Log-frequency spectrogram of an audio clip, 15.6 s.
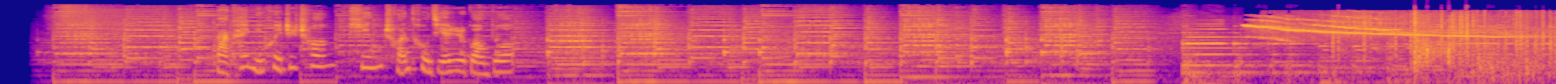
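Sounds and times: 
bright melodic music: 0.4s - 15.5s
speech: 2.2s - 5.3s
firework whistling shriek: 12.2s - 15.5s.

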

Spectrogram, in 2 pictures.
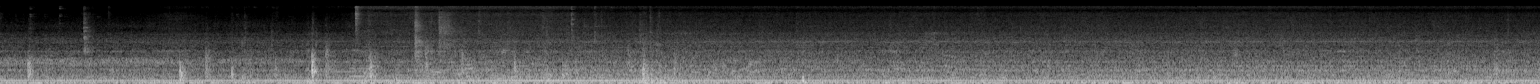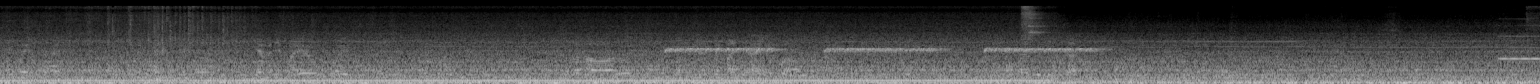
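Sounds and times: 
Taipei metro train rumbling: 0.0s - 30.8s
short series of beeps: 22.0s - 26.6s, 30.4s - 30.8s.

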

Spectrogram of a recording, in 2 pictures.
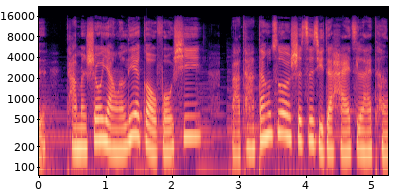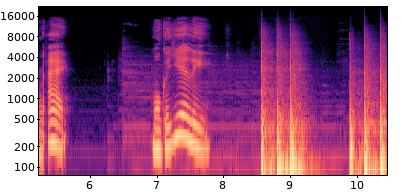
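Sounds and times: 
speech: 0.0s - 5.7s, 6.9s - 7.9s
urgent loud knocking on a door: 8.6s - 10.4s.

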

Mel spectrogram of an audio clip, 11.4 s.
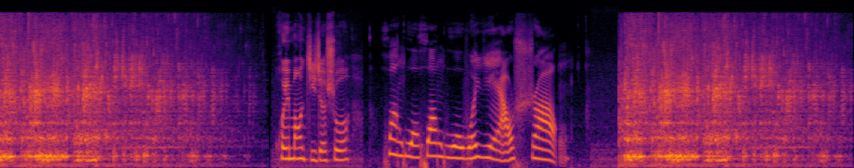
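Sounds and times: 
toilet flushing: 0.0s - 3.6s, 8.3s - 11.3s
speech: 3.8s - 7.7s.

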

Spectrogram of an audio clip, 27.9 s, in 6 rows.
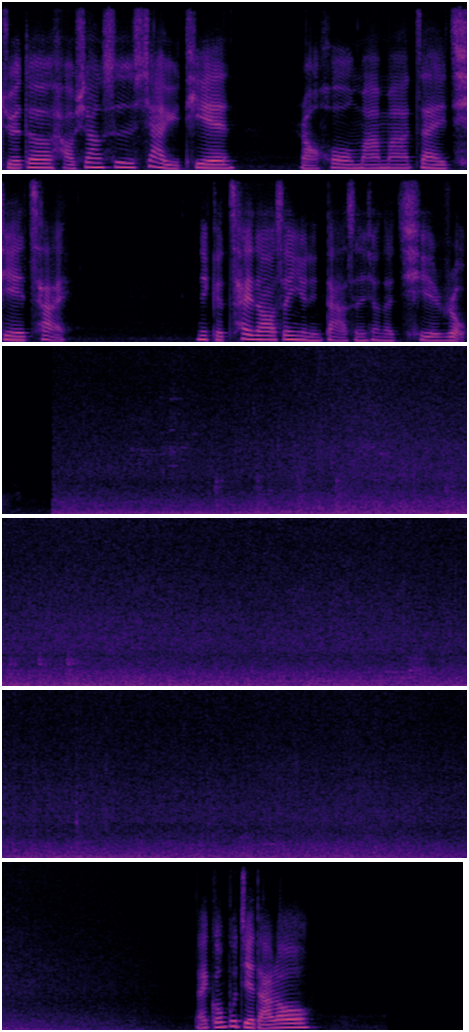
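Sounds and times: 
speech: 0.0s - 2.4s, 3.0s - 5.4s, 6.6s - 9.4s, 25.2s - 26.4s
rice paddy field ambience in Tainan in November: 9.8s - 24.6s.

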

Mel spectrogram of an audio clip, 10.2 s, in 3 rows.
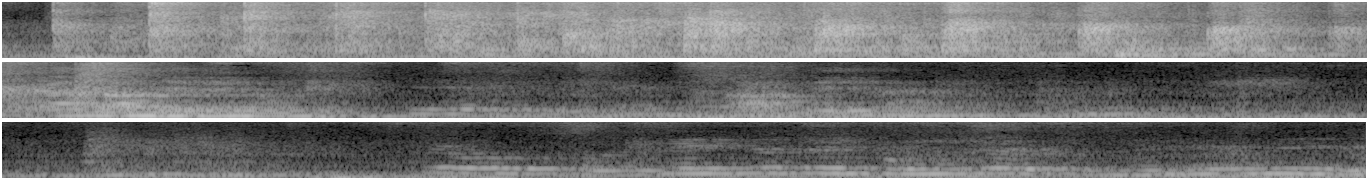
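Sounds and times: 
small group clapping: 0.0s - 4.2s.

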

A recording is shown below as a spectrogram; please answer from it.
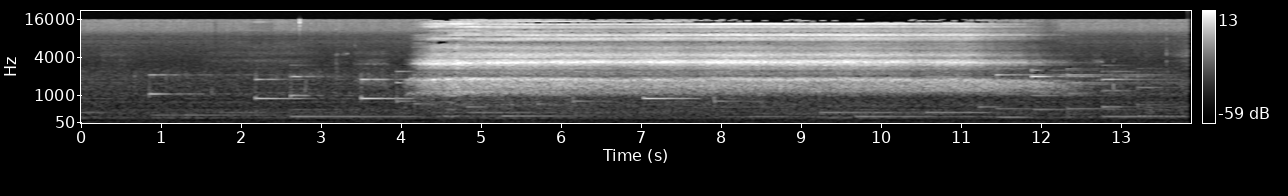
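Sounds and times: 
soft sustained musical tones: 0.0s - 13.8s
ujjayi throat breathing inhale: 3.5s - 13.8s.

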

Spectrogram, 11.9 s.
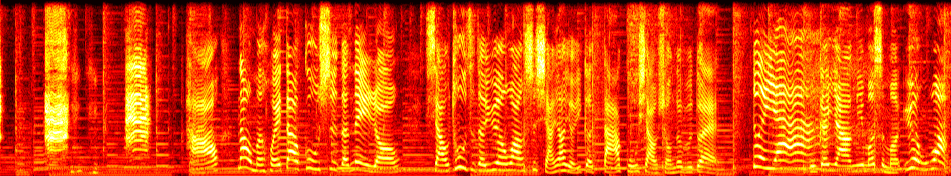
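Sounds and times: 
child imitating a crow's caw: 0.0s - 1.0s, 1.6s - 2.0s
speech: 0.8s - 11.8s.

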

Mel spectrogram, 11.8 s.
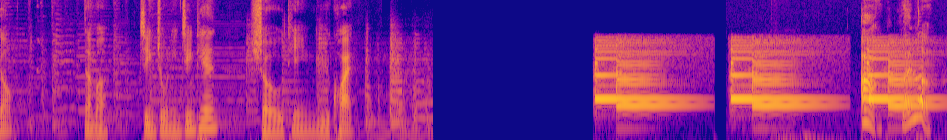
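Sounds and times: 
speech: 0.0s - 0.2s, 1.0s - 4.5s
electric doorbell chiming two-tone ding-dong: 7.4s - 11.8s.

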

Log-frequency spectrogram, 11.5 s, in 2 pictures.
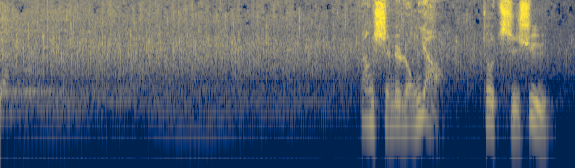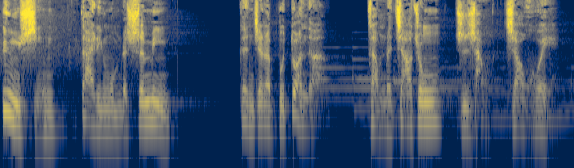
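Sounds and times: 
hands clapping: 0.0s - 7.3s
speech: 3.6s - 7.6s, 8.2s - 11.4s.

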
